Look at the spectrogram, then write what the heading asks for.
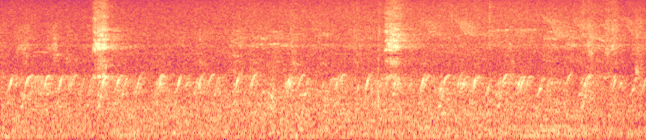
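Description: Birds chirping in a dense, rapid, overlapping chorus, with two louder, sharper calls, one about a second in and one near four seconds in.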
